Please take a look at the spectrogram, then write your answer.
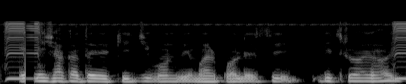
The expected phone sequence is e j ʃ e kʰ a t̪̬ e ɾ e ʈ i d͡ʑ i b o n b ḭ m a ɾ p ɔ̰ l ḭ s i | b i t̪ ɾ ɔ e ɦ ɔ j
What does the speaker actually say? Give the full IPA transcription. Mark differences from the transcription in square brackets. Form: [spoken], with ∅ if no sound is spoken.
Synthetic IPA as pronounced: e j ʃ [a] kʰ a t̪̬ e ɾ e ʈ i d͡ʑ i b o n b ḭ m a ɾ p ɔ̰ l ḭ s i | b i t̪ ɾ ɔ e ɦ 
